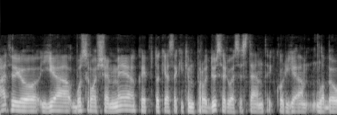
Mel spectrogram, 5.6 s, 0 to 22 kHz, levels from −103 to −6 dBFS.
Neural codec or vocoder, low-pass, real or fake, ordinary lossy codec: codec, 16 kHz, 4.8 kbps, FACodec; 7.2 kHz; fake; MP3, 64 kbps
